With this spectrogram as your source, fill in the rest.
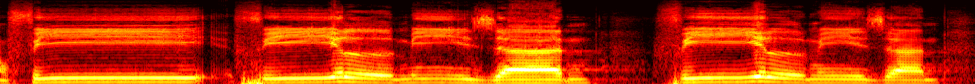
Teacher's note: Kemana ya-nya? Nah, ya-nya dihadzaf, dibuang karena pertemuan dua sukun.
